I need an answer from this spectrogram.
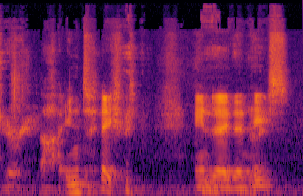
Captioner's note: laughs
